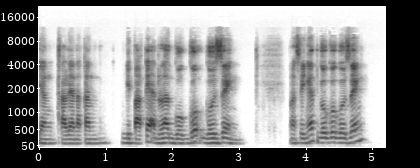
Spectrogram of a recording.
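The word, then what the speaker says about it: 五: Tapi bisa dibacanya go nanti keseringan nih untuk di N5, N4 Go.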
